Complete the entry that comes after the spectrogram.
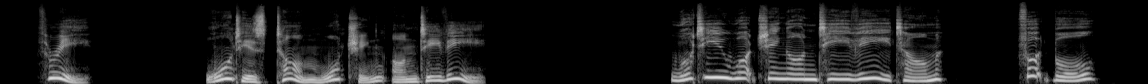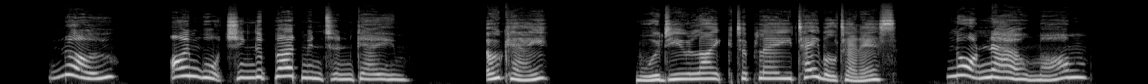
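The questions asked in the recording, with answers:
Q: What is Tom watching on TV?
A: a badminton game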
